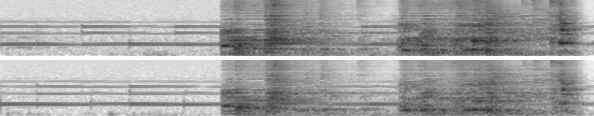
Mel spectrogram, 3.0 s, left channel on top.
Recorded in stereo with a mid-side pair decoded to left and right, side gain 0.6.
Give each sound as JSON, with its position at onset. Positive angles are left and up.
{"t": 1.1, "sound": "dishes clattering", "azimuth_deg": 70, "distance_m": 1.7}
